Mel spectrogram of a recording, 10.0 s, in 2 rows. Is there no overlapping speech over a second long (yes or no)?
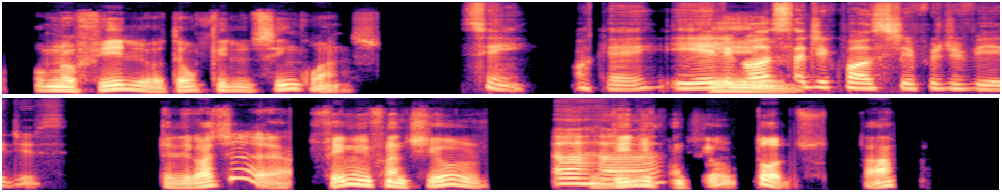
yes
